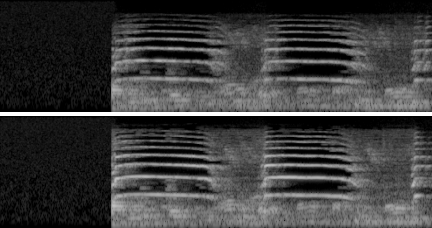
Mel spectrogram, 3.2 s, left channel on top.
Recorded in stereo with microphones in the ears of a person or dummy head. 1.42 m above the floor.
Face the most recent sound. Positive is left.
turn(degrees=-55)  # may be behind; listen again after turning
